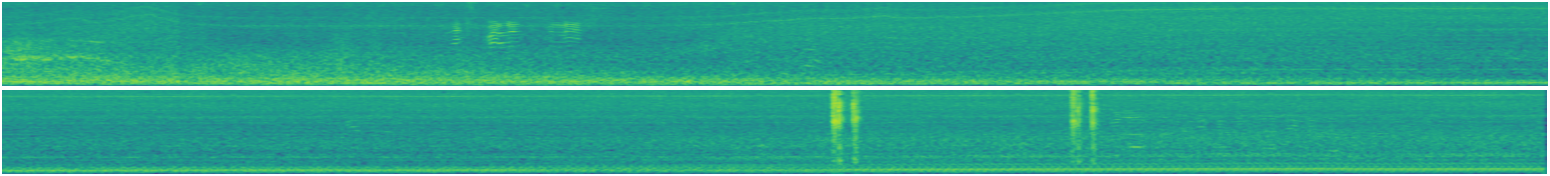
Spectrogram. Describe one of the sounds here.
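A vehicle engine hums steadily as a buggy drives over rough ground.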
